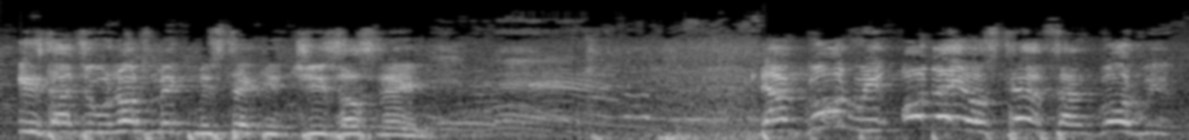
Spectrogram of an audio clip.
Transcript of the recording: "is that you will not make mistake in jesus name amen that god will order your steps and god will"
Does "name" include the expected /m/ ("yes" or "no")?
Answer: no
